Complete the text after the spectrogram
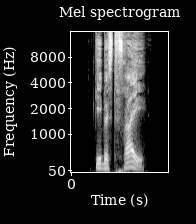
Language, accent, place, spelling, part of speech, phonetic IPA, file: German, Germany, Berlin, gebest frei, verb, [ˌɡeːbəst ˈfʁaɪ̯], De-gebest frei.ogg
- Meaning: second-person singular subjunctive I of freigeben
